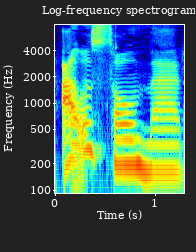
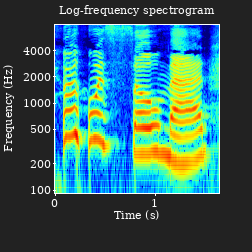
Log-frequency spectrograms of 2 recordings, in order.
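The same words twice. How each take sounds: First: Said in the usual way. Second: Higher, louder and slow, laughing through it; emphatic, laughing. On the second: Real, not acted. Recalling the useless shop, loud laughing emphasis. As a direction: stretch it out with a laugh in disbelief. Repeats the line twice.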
